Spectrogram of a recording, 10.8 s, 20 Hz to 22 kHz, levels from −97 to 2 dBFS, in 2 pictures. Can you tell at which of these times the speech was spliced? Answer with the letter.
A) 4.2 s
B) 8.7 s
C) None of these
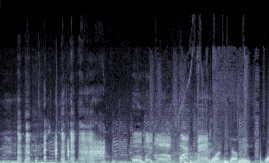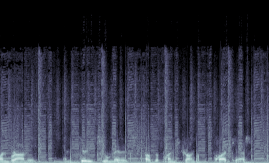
A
